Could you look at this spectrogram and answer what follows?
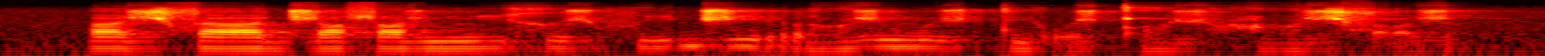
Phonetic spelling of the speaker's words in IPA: a ʒ s a d͡ʒ ɑ ɬ ɑ ʒ ɲ i x ɯ ʒ f i d͡ʒ i r ɑ̤ ʒ m ɯ ʒ t j o̰ ʒ qʼ o̤ ʒ h ɑ̤ ʒ s ɑ̰ ʒ

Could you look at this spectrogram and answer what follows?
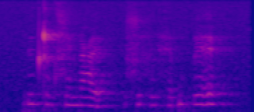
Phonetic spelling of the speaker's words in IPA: ɾ ɨ d ʈ ɐ d ɬ ɛ ŋ ɨ ʕ ɛ | ɬ ɨ h ɘ l h ɛ ɓ u ɓ ɛ

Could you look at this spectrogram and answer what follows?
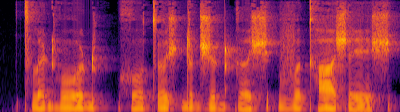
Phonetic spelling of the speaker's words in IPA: tʰ l ə ɖʱ o ɖ | x o tʼ ɵ ʃ ɖ ə ɖ ʒ ɵ ɖ k ə ʃ | v ə kʰ a ʃ ɽ e ʃ

